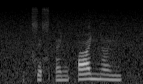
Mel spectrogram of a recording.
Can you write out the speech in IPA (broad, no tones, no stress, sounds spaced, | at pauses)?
t͡s ɪ s ʔ ɛ̃ ɲ qʷ æ ɲ ə̃ j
